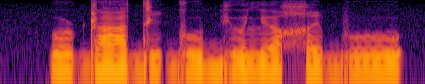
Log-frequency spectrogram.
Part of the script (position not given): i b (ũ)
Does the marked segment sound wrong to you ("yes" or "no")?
yes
